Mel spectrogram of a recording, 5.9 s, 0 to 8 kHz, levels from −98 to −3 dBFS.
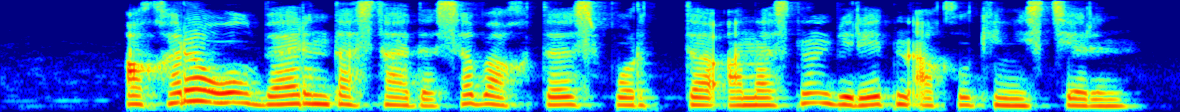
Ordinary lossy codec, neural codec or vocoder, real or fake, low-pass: none; none; real; none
